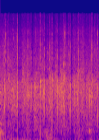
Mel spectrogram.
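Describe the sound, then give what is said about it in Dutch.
Applause breaks out for a departing guest, a dense, unbroken patter of many hands clapping at a loud, even level for about two seconds. “Applaus.”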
